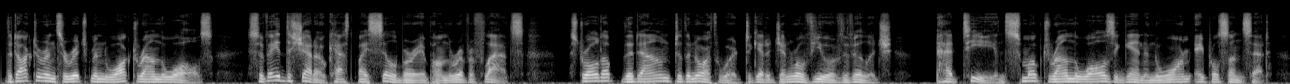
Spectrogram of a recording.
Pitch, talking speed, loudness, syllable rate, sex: 115 Hz, 220 wpm, -17 LUFS, 5.8 syllables/s, male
